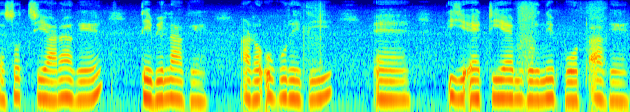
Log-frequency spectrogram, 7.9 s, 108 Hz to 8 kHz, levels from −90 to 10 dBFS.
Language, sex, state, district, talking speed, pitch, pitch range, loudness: Chakma, male, Tripura, Dhalai, 85 wpm, 180 Hz, 170-185 Hz, -16 LUFS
